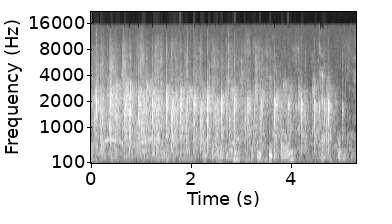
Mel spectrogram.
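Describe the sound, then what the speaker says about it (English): An audience at an awards night claps in a brief, moderate round of applause, a few voices faintly audible beneath it, heard from some distance. "May we please give a round of applause"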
